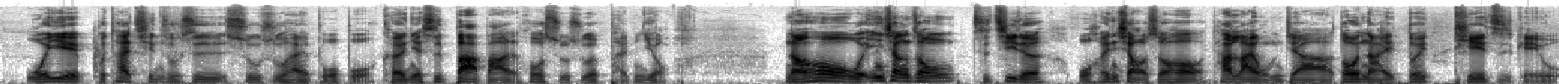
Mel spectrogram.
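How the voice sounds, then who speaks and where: On a very clean recording with a silent background, a man speaks at a fairly quick pace. His voice is fairly low and his intonation lively. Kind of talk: casual chat.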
